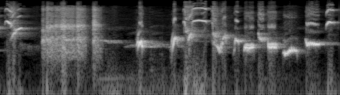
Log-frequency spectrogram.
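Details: White-rumped shama singing in the roll tembak style, said to rile rival birds into singing: a varied run of buzzy bursts, sharp rising whistles and quick slurred notes, packed closely together.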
